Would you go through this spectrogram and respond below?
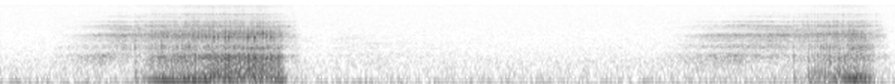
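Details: Two loud, rough inhaled snores during sleep, about four seconds apart, with quiet breathing between; snoring.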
